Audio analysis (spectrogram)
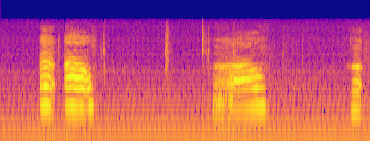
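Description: A cat meows three times in short, separate calls: a quick double mew, a longer drawn-out meow, then a brief one at the end, clear with no talking.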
